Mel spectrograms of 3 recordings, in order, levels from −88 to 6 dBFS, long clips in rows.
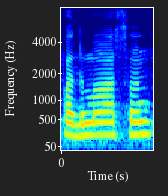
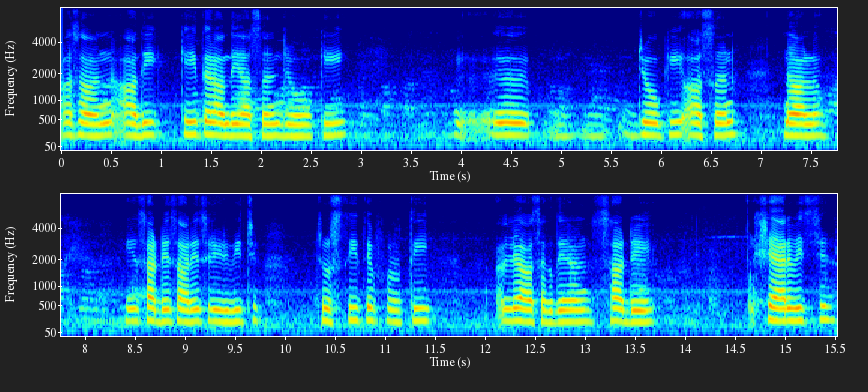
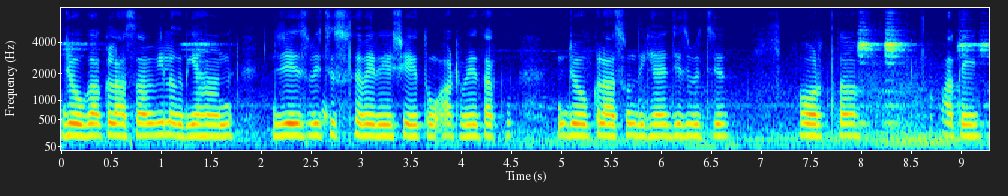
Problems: background sounds at intervals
